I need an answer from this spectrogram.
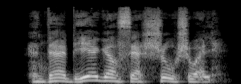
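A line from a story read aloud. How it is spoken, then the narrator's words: Gruff growl. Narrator (Russian): рыкнул косматый привратник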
